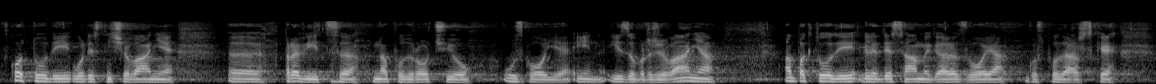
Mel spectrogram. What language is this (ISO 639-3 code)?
slv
